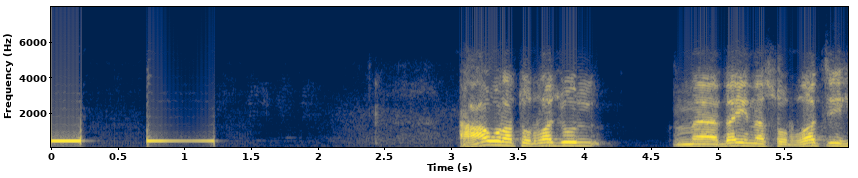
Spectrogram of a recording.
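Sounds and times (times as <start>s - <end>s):
telephone line tones of an incoming call: 0.0s - 1.2s
speech: 3.1s - 5.9s.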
